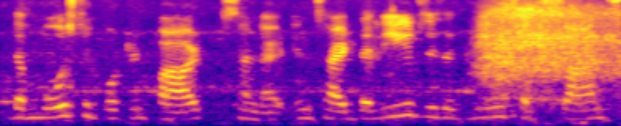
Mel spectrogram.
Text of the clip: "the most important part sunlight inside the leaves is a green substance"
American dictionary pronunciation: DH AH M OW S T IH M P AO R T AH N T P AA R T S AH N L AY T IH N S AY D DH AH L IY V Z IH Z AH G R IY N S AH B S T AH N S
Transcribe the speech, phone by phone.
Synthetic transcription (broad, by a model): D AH M OW S T IH M P AO R T AH N T P AA R T S AH N L AY T IH N S AY D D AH L IY V Z IH Z AH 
